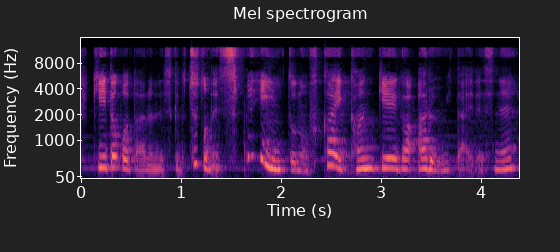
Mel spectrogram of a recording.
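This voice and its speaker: With music in the background, a woman speaks at a high pitch. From Ehime, Shikoku, Japan. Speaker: Japanese language teacher and culture vlogger. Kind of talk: casual talk to camera.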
